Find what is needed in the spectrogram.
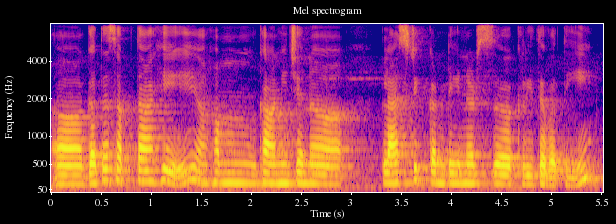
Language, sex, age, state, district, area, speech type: Sanskrit, female, 45-60, Andhra Pradesh, Krishna, urban, spontaneous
